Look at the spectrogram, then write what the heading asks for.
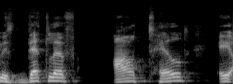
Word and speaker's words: Artelt: My name is Detlev Artel. A R T L T. Not easy to pronounce as well as Detlev.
